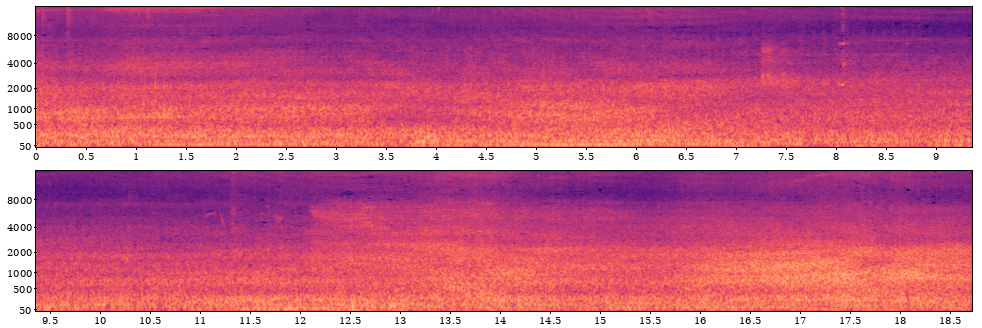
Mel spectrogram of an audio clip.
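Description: Road traffic passing at a junction: engines and tyres of cars, vans and trucks. Near the end a heavy tractor unit pulling a low-loader comes closer and its engine grows louder.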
